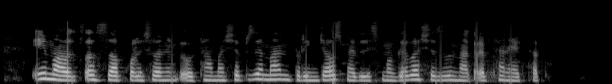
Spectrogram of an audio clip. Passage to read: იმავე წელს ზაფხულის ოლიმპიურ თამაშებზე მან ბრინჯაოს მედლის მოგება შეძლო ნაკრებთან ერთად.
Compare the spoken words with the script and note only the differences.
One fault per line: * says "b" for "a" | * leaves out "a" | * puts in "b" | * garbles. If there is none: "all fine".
all fine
